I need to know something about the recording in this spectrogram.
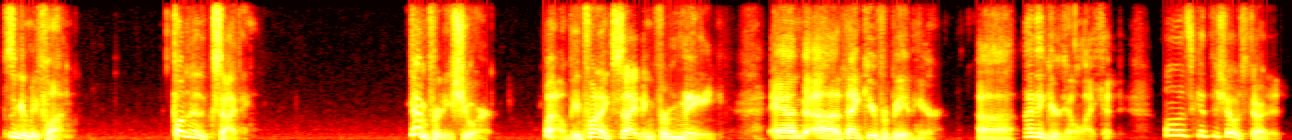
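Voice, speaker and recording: A man's voice: mid-range voice, wildly swooping pitch, moderate pace, long pauses, fairly bright tone, husky. A man hosting a casual show, rambling, joking at his own expense and interrupting himself when distracted. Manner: jokey, self-deprecating. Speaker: host. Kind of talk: casual live show chat.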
